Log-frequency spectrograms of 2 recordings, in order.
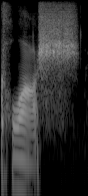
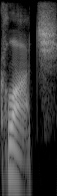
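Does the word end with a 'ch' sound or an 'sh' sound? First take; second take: sh; ch. First: It has a long 'o', ending in an 'sh' sound. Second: It rhymes with 'much', ending in a 'ch' sound. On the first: The speaker calls it right. "Watch it be cloche" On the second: The speaker calls it wrong. "I'm gonna keep saying clutch, even though that may or may not actually be true"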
